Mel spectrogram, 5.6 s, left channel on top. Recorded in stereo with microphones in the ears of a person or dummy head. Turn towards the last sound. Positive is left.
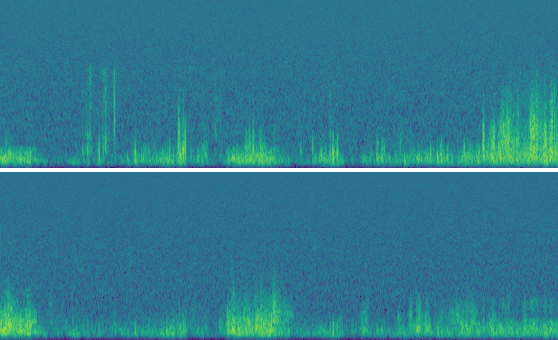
No sound to turn to.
